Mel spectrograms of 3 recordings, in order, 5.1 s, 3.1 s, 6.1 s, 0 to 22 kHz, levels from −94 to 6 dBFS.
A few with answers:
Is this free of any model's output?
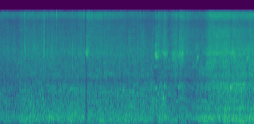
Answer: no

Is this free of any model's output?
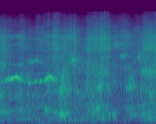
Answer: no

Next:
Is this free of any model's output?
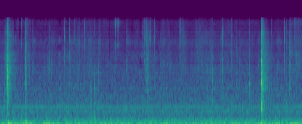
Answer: no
